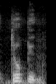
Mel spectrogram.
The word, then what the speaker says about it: trôpego: Então, a palavra aqui pronunciada da matéria correta é trúpego.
